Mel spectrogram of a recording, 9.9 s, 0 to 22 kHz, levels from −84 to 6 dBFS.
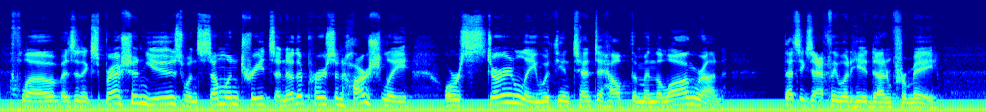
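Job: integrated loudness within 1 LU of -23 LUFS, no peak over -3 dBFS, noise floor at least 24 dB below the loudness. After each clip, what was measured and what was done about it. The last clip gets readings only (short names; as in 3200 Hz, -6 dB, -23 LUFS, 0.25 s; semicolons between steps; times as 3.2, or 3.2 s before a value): hum 60 Hz; harmonics up to 300 Hz; hum level -34 dBFS; loudness -31.0 LUFS; peak -18.0 dBFS; loudness target -23.0 LUFS
-> de-hum 60 Hz, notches 5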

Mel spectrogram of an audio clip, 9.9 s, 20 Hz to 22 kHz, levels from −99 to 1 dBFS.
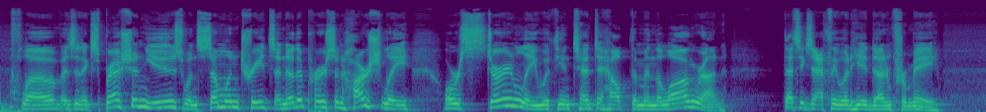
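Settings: hum none; loudness -31.5 LUFS; peak -18.5 dBFS; loudness target -23.0 LUFS
-> gain +8.5 dB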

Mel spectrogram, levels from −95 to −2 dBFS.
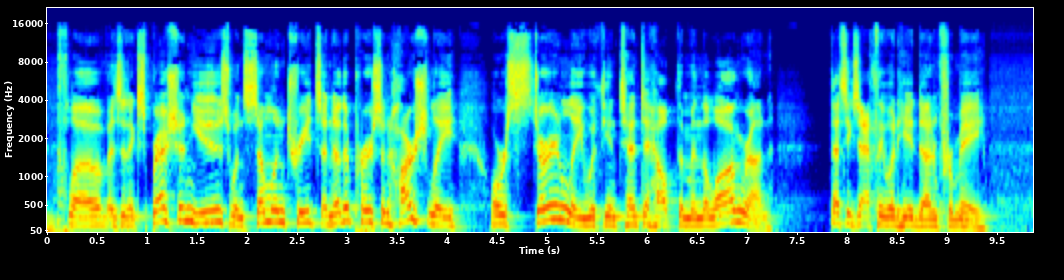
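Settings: loudness -23.0 LUFS; peak -10.0 dBFS; noise floor -55 dBFS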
